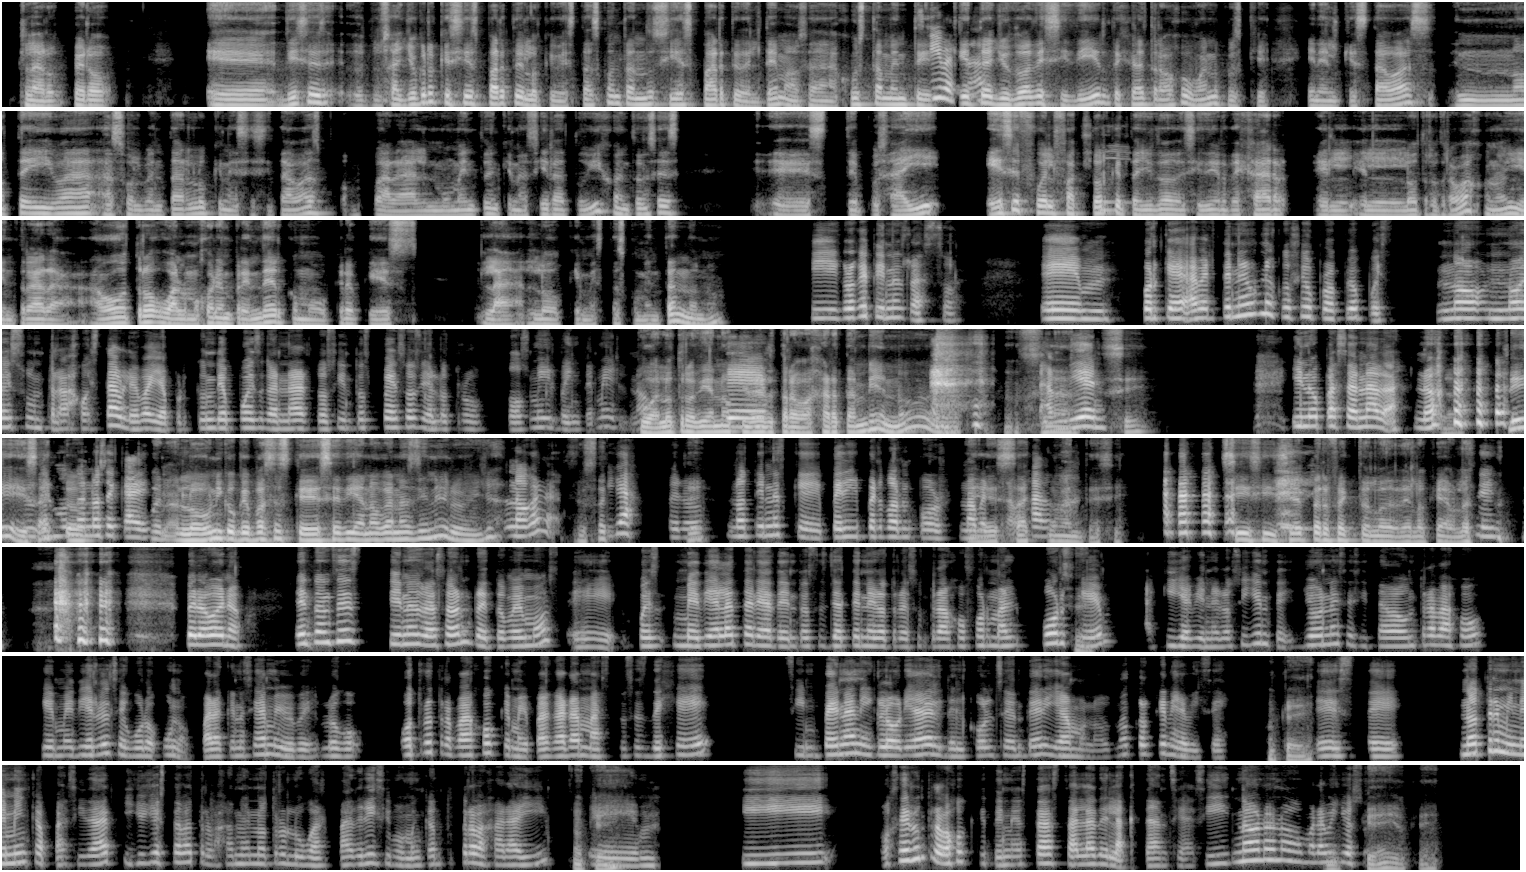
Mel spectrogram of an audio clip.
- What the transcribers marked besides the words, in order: chuckle; laugh; laugh; chuckle
- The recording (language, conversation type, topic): Spanish, podcast, ¿Qué te ayuda a decidir dejar un trabajo estable?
